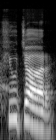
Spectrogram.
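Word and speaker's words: future: Past और फ्यूचर। ठीक है, इसकी जो उच्चारण है इसका, वो फ्यूचर पढ़ना है ना। इसका उच्चारण क्या है? ऐसा नहीं भाई आप फुटूरे पढ़ लो, फुटूरे नहीं होगा ना।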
